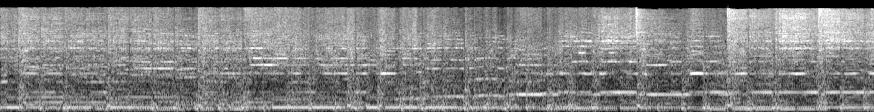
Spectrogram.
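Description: Rock band playing an instrumental passage: electric guitar over a drum kit, with held notes throughout and no singing.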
